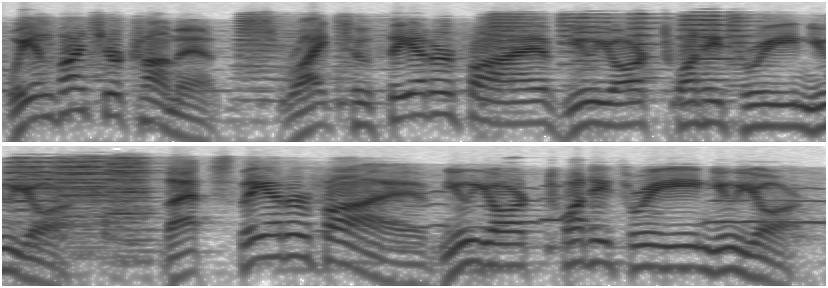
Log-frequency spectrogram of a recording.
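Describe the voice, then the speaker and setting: A man announcing formal, measured scripted credits in a 1960s radio style. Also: fairly high pitch, very animated. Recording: dull old radio broadcast with music.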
